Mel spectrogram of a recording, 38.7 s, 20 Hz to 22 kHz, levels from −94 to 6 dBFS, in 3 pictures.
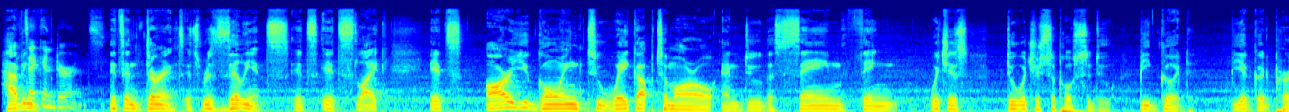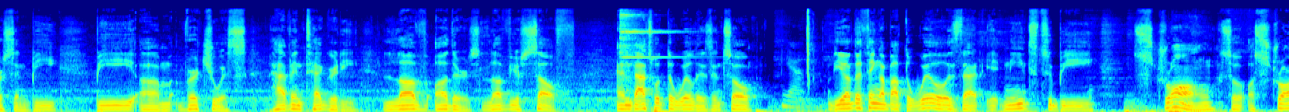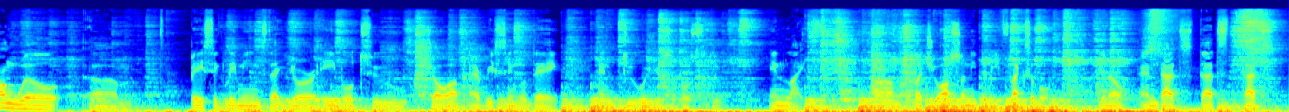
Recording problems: household noises; very loud; throughout; as loud as the speech

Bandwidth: 16 kHz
